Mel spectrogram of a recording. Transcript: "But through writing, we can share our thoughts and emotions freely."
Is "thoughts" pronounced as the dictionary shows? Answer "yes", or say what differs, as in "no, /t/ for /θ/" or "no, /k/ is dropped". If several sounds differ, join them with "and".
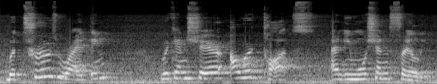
no, /t/ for /θ/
